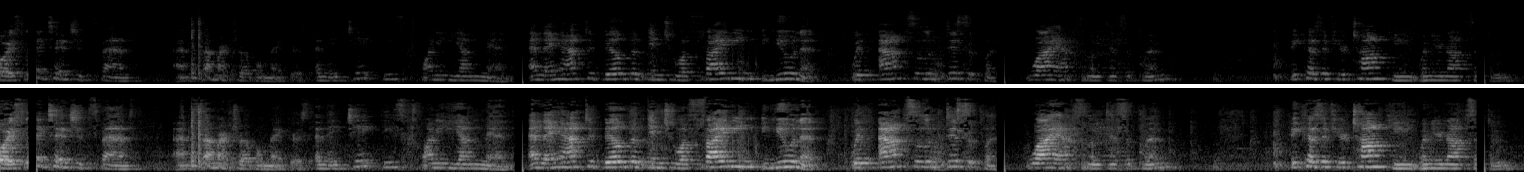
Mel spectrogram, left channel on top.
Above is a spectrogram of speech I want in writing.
with attention spans. And some are troublemakers. And they take these 20 young men, and they have to build them into a fighting unit with absolute discipline. Why absolute discipline? Because if you're talking when you're not supposed to,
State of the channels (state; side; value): quieter; left; 16.5 dB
